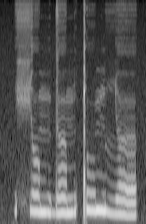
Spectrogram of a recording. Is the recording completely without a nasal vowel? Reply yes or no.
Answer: yes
